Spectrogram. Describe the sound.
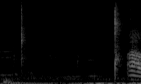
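Two sharp, crisp finger snaps about a second apart, the second followed at once by a voice starting to speak, over faint background murmur.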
